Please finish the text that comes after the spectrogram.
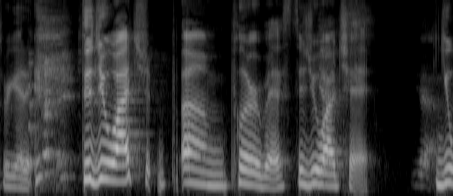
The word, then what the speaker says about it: Pluribus: Pilibris? No, Pluribus.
